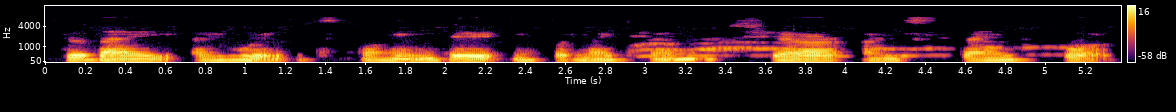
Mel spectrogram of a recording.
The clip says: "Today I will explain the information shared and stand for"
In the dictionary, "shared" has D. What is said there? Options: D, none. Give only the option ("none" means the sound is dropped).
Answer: none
